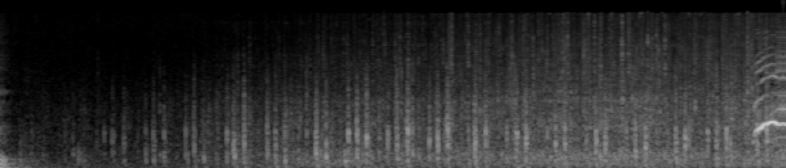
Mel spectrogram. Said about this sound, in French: Ah! Écartez-vous! Écartez-vous! Place! Des chevaux emballés! Oh, la pauvre femme et son enfant! Il ne peut pas les arrêter!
